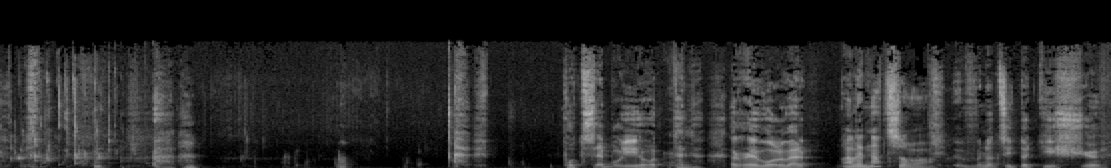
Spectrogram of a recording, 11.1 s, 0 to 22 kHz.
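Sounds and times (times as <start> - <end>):
water pouring into a glass: 0.0 - 1.6
speech: 1.0 - 1.2, 5.7 - 11.0.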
